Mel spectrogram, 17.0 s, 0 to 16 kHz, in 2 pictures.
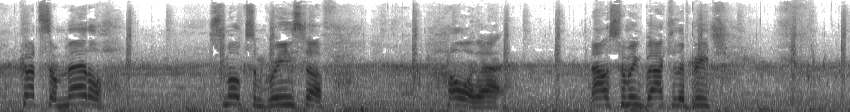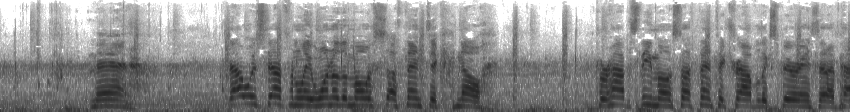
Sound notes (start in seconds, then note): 8.8 water splashing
